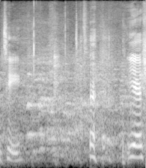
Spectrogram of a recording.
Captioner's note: audience laughs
